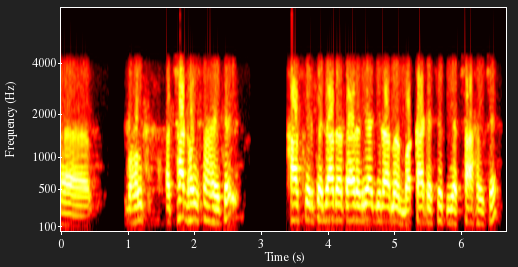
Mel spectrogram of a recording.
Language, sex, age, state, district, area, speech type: Maithili, male, 45-60, Bihar, Araria, rural, conversation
